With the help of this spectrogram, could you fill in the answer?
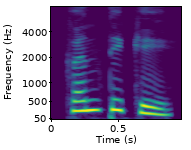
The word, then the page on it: ಕಂತೆಗ: Kannada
